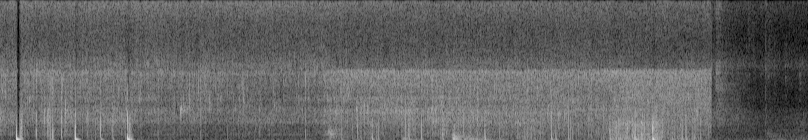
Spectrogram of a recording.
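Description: Chopped onion with bay leaf and potatoes hitting hot oil in a kadai for a jackfruit curry, giving a loud, close crackling sizzle with a few sharp stir knocks before it cuts off abruptly.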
